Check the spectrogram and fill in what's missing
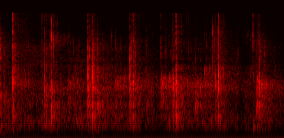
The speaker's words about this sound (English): Somebody give God's word a hand clap of praise in here if you don't mind.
